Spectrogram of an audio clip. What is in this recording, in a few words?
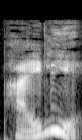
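"pai2lie4", Chinese; páiliè; 排列; 配列、順列; HSK４級必修単語集（P～W音声付）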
